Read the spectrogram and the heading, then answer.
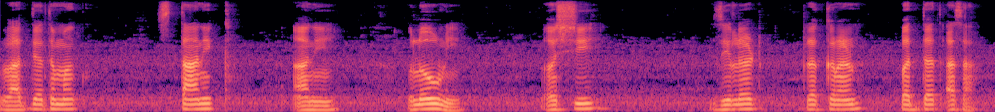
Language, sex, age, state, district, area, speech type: Goan Konkani, male, 30-45, Goa, Murmgao, rural, spontaneous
